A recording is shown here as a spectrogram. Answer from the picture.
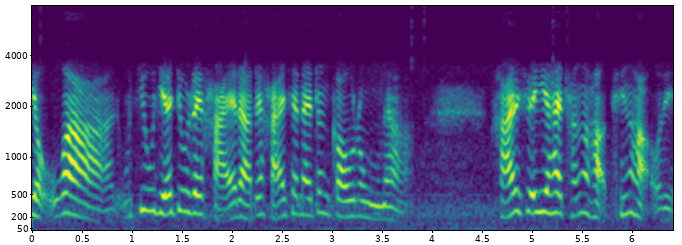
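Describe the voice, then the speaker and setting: Over noticeable background noise, a woman speaks with fairly high pitch and lively intonation. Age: 60s. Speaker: caller. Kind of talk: call-in advice. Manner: halting.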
